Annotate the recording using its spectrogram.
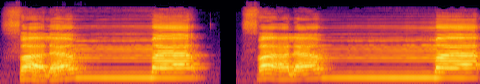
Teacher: ফা জবর ফা, লাম মিম জবর লাম, ফালাম। এটা হরকতের বামে মিমে তাসদীদ, এটা ওয়াজিব গুন্না।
